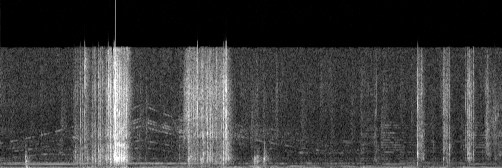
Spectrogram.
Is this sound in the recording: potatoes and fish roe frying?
no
